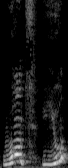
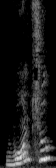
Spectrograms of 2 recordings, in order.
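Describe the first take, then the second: First: The t and y are pronounced separately. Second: The t and y merge into a ch sound. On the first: The speaker calls it wrong. "c'est vraiment une prononciation pure française" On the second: The speaker calls it right. "on va rajouter entre les deux le son C H"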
